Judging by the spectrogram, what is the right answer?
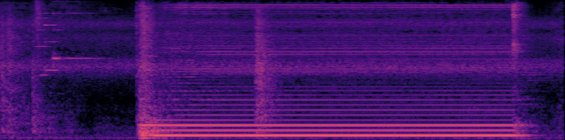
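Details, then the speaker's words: Samsung dryer gives a loud steady low electrical hum and stops without spinning up: stalled motor, likely something jammed in the blower fan, otherwise a bad motor. "So, in that case, something is stuck between the blower or have a bad motor."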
